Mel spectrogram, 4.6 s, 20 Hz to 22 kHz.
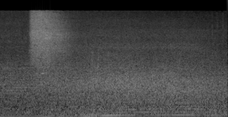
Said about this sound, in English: The number on the front reads 505. The door opens, and she boards the bus. The words, Stagecoach Gold, mark the side of the bus as it drives off.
